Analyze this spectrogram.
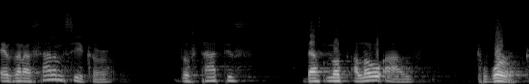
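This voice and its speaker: A man with an African accent and a fairly high pitch speaks at a fairly slow pace in a dark, mellow tone. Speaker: asylum seeker telling his story. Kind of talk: personal storytelling to an audience.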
